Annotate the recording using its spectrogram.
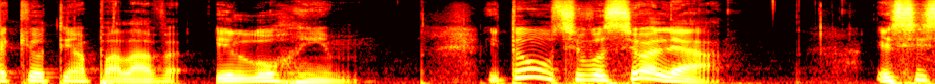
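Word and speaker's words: אֱלֹהִים: Então, E, com esse pontinho aqui, com um L aqui, Elo, com I aqui, Elohim. Elohim. É assim que se pronuncia. Mas é bem interessante vocês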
